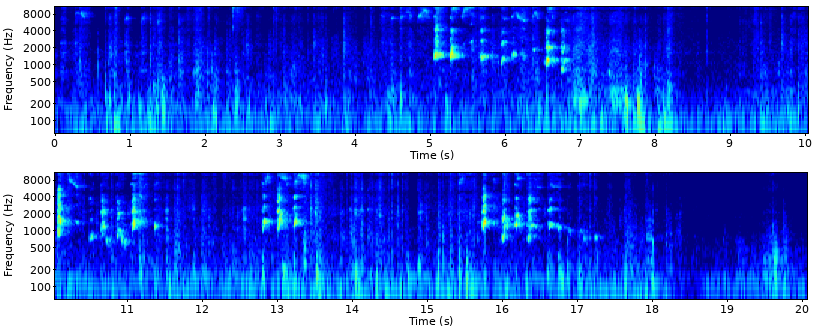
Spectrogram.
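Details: Begging for breakfast, the female puppy BoJolie jumps around the table and lets out four separate flurries of squeaky yips and whines spaced a few seconds apart, with low rumbling household noise in the background.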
